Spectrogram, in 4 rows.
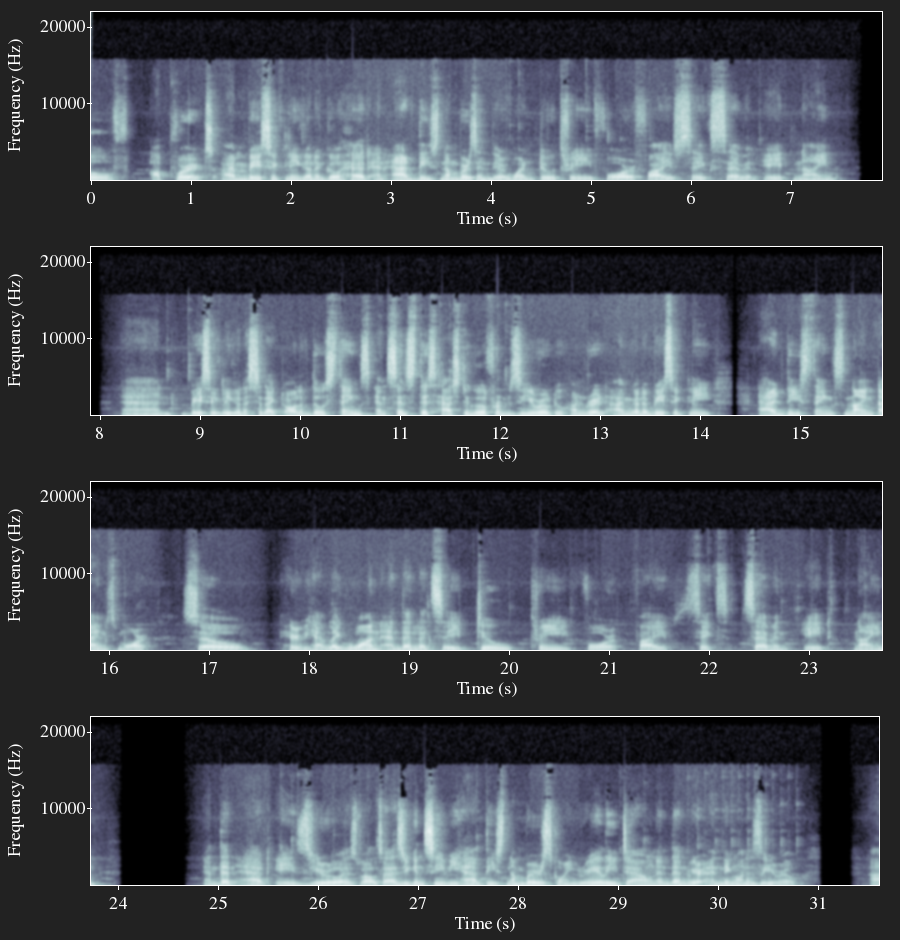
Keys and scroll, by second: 2.0 Return, 2.3-7.4 typing, 2.7 Return, 3.3 Return, 4.4 Return, 9.1 shift+super+a, 9.2 super+c, 10.1 super+Escape, 11.2 super+Escape, 12.7 super+Down, 12.9 super+Right, 13.8 Right, 16.5 Return, 19.5 super+v, 19.9 super+Return, 20.1 super+v, 20.5 super+Return, 20.7 super+v, 21.1 super+Return, 21.3 super+v, 21.7 super+Return, 21.9 super+v, 22.2 super+Return, 22.4 super+v, 22.7 super+Return, 22.9 super+v, 23.2 super+Return, 23.4 super+v, 24.9 Return, 25.0 0, 25.2 Escape, 25.5 alt+z, 26.6 z, 27.0 v, 28.9 z.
